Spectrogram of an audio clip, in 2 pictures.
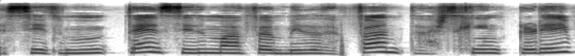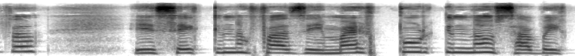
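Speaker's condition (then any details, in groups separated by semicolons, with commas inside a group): Ataxia after brain injury; acquired, brain injury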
